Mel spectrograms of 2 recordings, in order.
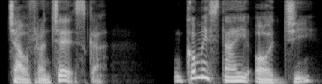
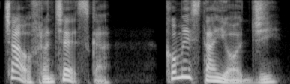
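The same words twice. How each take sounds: First: Ciao, Francesca and Come stai oggi repeated slowly, a touch higher on Come; slow second model of the greeting; Italian model phrase. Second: Ciao, Francesca and Come stai oggi said slowly and clearly; slow, clear Italian greeting; Italian model phrase. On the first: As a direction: say the greeting again for learners to copy. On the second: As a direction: model the greeting for learners to repeat. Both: Shown as a demonstration. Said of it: "you would say".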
